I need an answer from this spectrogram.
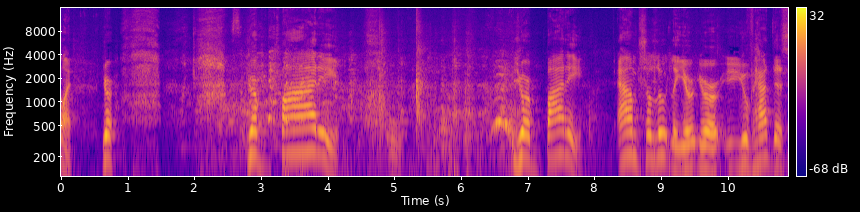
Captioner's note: he breathes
